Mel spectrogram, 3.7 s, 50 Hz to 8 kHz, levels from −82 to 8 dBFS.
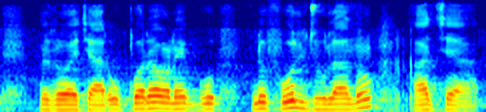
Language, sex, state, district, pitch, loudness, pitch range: Bengali, male, Tripura, West Tripura, 150 Hz, -14 LUFS, 135-160 Hz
